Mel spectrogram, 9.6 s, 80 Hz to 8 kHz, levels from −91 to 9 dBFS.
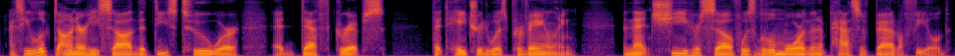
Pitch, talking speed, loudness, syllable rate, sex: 90 Hz, 180 wpm, -19 LUFS, 5.1 syllables/s, male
